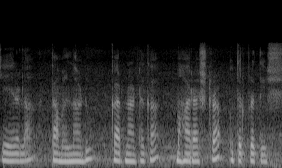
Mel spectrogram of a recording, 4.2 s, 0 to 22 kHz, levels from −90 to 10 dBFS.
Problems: constant background noise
